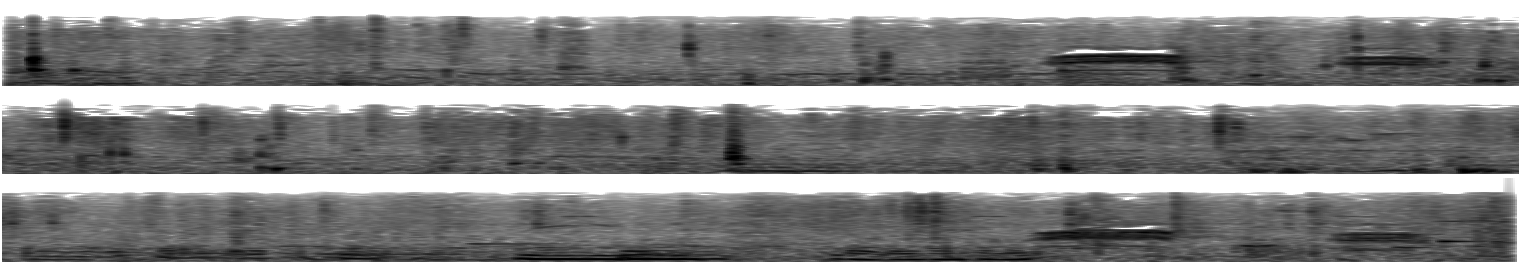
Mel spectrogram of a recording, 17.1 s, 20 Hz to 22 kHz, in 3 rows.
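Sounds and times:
dry grass and twigs rustling: 0.1s - 17.0s
crow cawing: 4.0s - 5.4s, 15.3s - 16.8s.

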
